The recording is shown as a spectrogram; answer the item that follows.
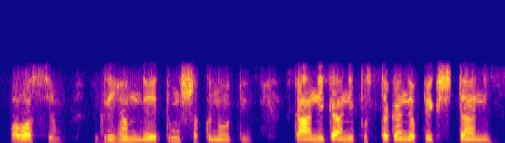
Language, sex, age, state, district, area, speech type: Sanskrit, male, 18-30, Odisha, Puri, rural, conversation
